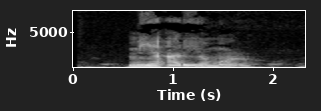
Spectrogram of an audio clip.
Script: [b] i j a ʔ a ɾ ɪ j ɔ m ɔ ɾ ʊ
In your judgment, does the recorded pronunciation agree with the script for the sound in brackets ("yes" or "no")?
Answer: no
